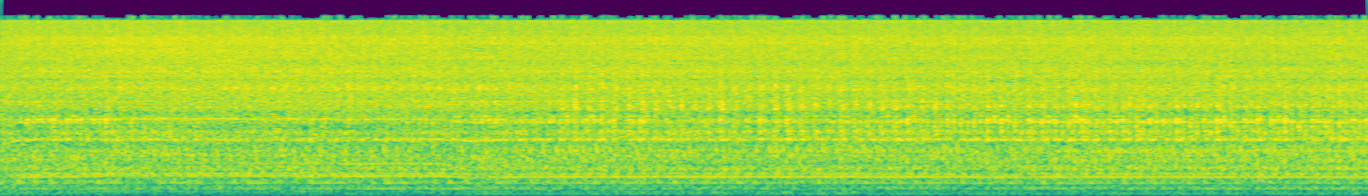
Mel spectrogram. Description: Так стучит двигатель лада веста, запуск при отрицательной температуре.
